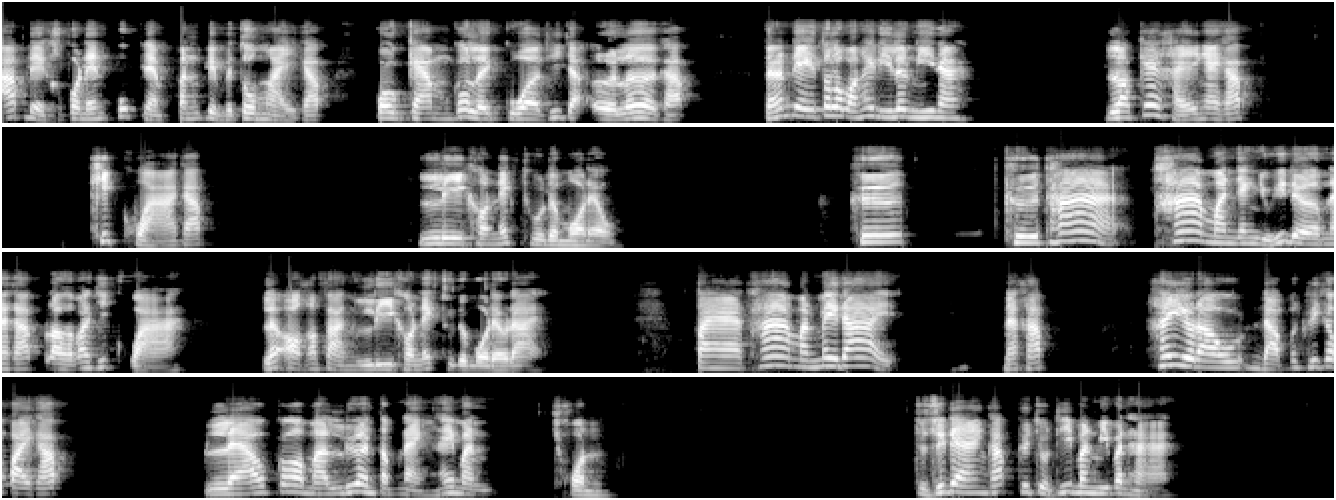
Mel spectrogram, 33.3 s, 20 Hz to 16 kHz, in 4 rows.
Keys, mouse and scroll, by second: 6.1 scroll down 2, 6.6-6.9 scroll up 2, 7.5 click, 7.9 scroll up 2, 8.7 right click, 12.1 click, 13.5 middle click, 14.2 click, 14.5 middle click, 14.9 click, 15.3 click, 15.6 click, 17.6 right click, 19.5 click, 20.7 click, 21.6-21.9 scroll up 2, 23.0 scroll down 2, 23.4-24.0 scroll up 2, 25.0 click, 26.1 scroll up 1, 27.2-28.6 drag, 28.8 scroll down 2, 29.5-30.4 scroll up 4, 33.1 click.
